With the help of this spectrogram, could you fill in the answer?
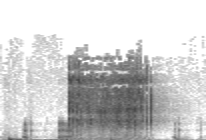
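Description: A wet, sputtering recorded fart sound effect lasting about a second, with a brief noisy burst in the middle framed by short low blips, loud with no one talking, played as a track from an album of fart sounds.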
